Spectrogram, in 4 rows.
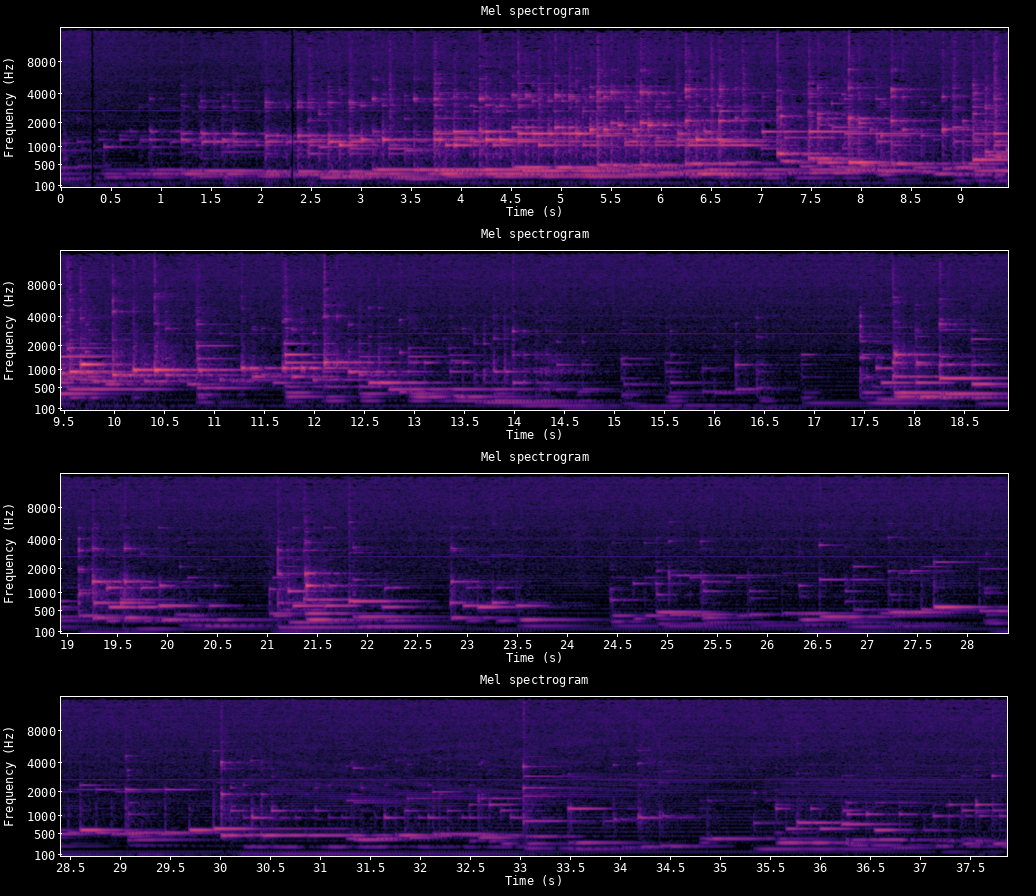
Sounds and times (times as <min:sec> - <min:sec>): Marimba, xylophone: 0:00.0 - 0:37.8
Vibraphone: 0:00.0 - 0:37.8.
